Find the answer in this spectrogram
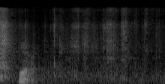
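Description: Gift-wrapping paper crinkling and tearing as it is pulled open by hand, in a quick run of short rustles.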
